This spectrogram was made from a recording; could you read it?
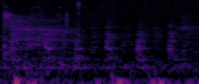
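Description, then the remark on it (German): A dog pants steadily with quick rhythmic breaths and a few faint squeaky whines while being trimmed, its dead fur pulled out, as done with rough-haired dog breeds; no one speaking. “Quälst du unseren Hund? Ich trimme.”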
